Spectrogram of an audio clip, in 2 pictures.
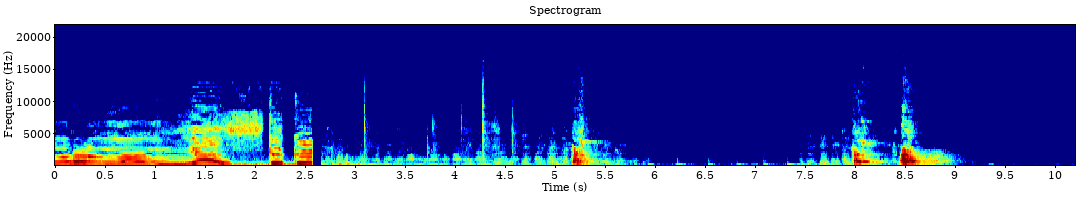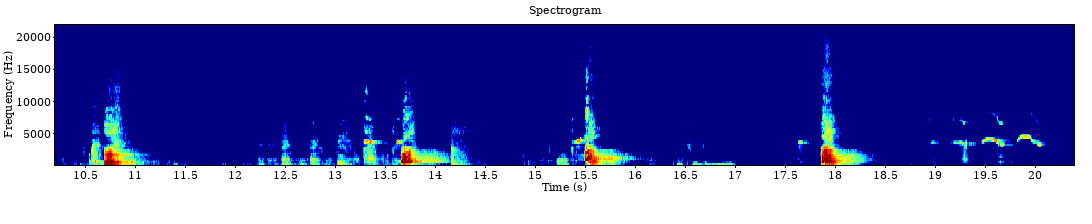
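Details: Pet dogs in a home compilation, making short talking-like yowls and whines in separate bursts every two to three seconds, after a woman's voice asking a dog to speak, with music playing between the calls.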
